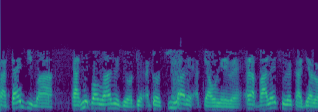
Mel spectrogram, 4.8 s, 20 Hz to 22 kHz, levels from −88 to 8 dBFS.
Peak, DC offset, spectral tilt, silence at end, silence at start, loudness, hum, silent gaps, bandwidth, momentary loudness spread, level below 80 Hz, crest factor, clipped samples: -10 dBFS; under 0.1%; -5 dB/octave; 0 s; 0 s; -27 LUFS; none; none; 3.8 kHz; 4 LU; -74 dBFS; 16 dB; under 0.1%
